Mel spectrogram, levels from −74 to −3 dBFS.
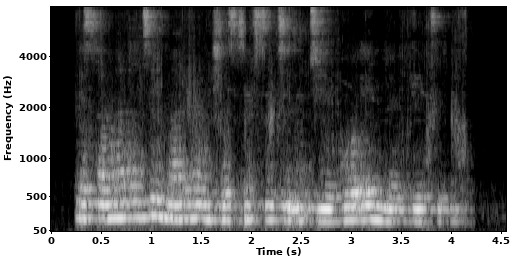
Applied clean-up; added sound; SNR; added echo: neural separator model SepFormer DNS4.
